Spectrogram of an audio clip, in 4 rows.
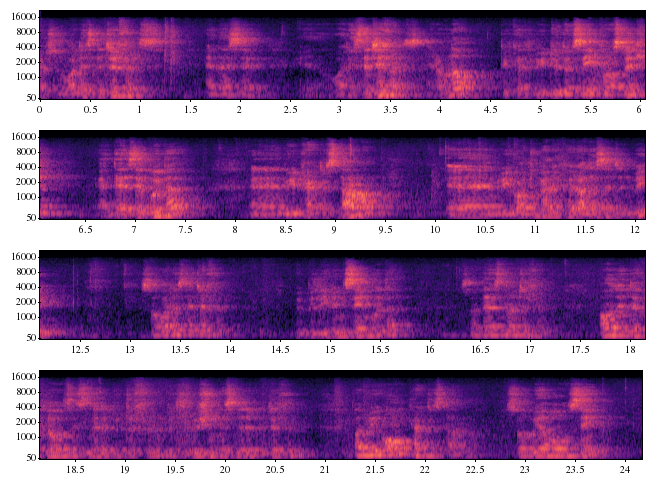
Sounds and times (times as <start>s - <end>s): Speech: 0.0s - 24.0s.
